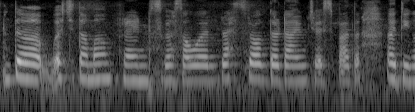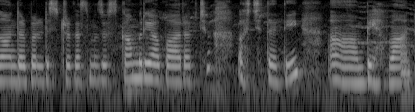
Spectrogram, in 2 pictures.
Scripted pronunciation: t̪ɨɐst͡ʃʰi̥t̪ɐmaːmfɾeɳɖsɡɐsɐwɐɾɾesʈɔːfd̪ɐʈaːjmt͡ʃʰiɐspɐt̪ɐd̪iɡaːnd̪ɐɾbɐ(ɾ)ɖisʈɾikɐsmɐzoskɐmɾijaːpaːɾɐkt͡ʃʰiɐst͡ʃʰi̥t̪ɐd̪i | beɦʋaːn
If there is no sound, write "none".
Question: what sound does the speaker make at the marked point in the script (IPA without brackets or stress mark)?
l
